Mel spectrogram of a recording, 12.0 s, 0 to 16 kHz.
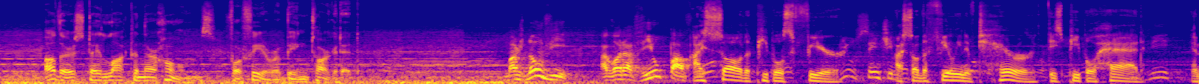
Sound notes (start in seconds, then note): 5.0 speaking Portuguese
